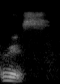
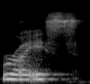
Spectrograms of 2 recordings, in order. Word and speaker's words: Roos: And the third and final Jurors Award goes to Ava Roos for her 2 pieces here. Okay. I'm so sorry. It's pronounced Royce.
